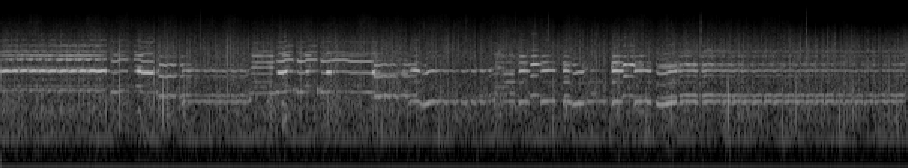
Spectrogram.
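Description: Blues harmonica playing a wailing instrumental phrase of held notes that step between pitches, on an old, narrow-band recording with surface hiss.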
